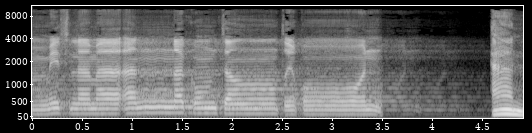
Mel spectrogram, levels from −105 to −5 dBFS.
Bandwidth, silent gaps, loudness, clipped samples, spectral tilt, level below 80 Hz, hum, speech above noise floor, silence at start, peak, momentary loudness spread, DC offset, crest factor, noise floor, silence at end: 10 kHz; none; -23 LUFS; under 0.1%; -4.5 dB/octave; -66 dBFS; none; 36 dB; 0 s; -4 dBFS; 8 LU; under 0.1%; 20 dB; -59 dBFS; 0 s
